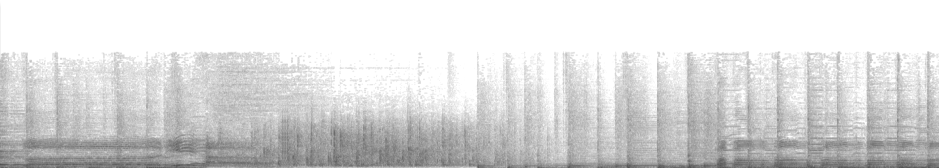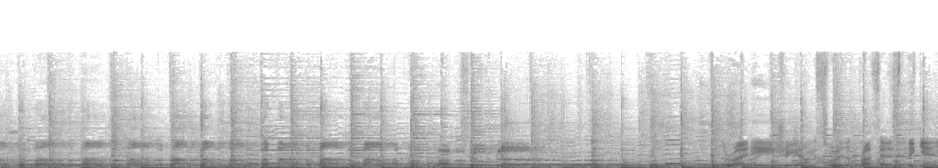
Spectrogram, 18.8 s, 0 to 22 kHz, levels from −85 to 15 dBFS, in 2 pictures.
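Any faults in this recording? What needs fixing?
Repeated buffer at 2.83 s, 9.99 s and 17.58 s. A 23 ms chunk replays with hard joins: twice at 2.83 s, once at the others, fitting a 1024-sample buffer. Late-arriving audio caused it. Enlarge the playback buffer or ensure the feeding process keeps up.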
